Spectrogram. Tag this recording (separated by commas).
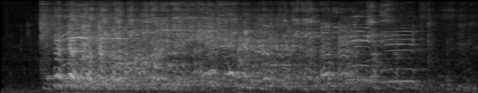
Crowd, Human group actions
